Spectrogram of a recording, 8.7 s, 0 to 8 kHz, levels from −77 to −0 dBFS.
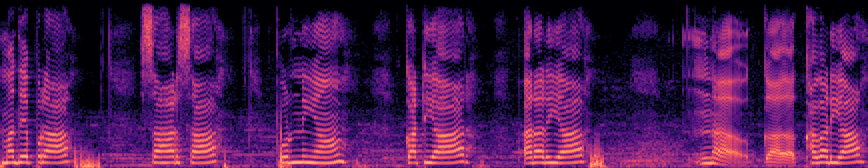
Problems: constant background noise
